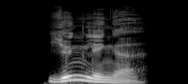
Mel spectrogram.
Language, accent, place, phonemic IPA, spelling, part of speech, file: German, Germany, Berlin, /ˈjʏŋlɪŋə/, Jünglinge, noun, De-Jünglinge.ogg
- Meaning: nominative/accusative/genitive plural of Jüngling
